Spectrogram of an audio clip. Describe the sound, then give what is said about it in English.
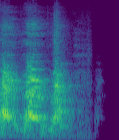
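A dog barks three times in quick succession, short and fairly loud, followed by a brief fading tail and then silence. “The dogs are barking.”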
